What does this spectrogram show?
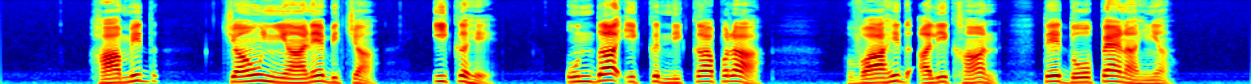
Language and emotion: Dogri, neutral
